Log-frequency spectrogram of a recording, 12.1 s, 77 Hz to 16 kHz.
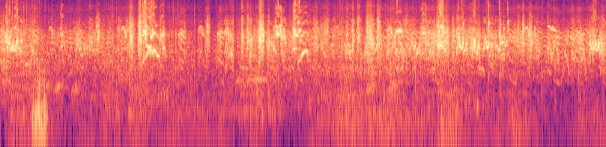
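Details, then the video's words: Feeding parrots recorded on February 25, 2024, giving a continuous busy chatter of high squeaky chirps and short squawks from several birds, rising and falling in loudness throughout. "Beautiful Parrot eating food birds chirping sounds"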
